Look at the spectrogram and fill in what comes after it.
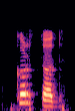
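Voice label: "кӧртӧд", Komi, female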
